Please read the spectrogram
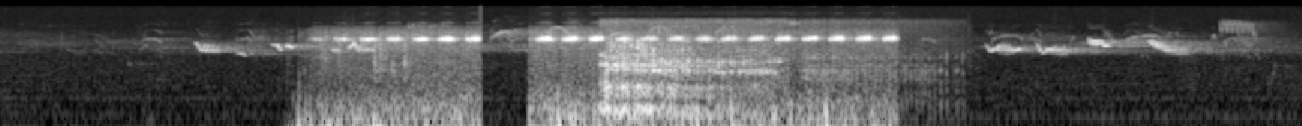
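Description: Lion roaring: two loud roars starting about two seconds in, the first about a second long and the second about two and a half seconds, with a short break between them. Faint bird chirps sound before and after.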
